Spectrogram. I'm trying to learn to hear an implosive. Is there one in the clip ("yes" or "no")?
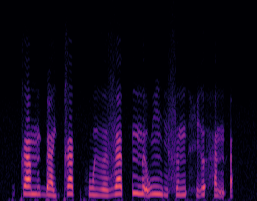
yes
